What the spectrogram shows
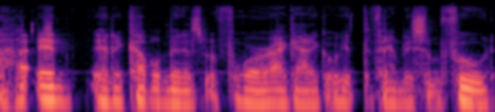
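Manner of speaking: talking really fast, rushed rattle.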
